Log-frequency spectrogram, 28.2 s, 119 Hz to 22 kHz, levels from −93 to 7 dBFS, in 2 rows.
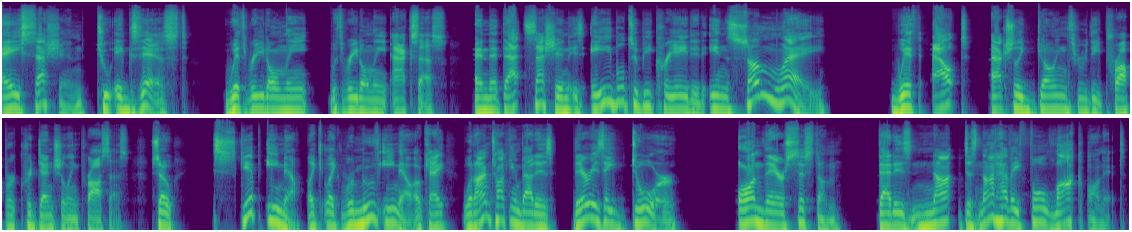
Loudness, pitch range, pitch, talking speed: -19 LUFS, 115-155 Hz, 130 Hz, 130 wpm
